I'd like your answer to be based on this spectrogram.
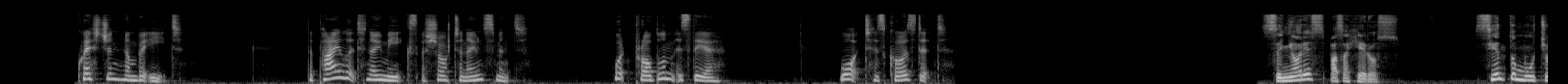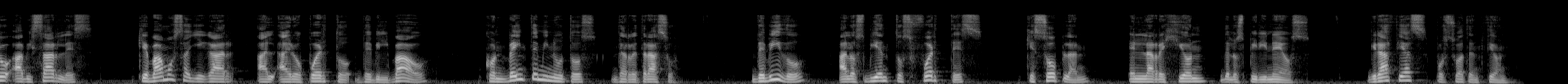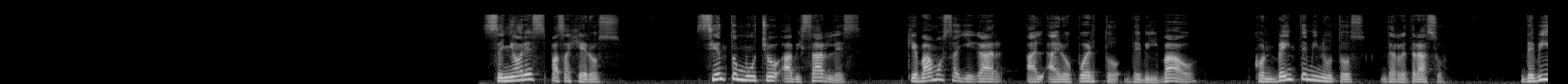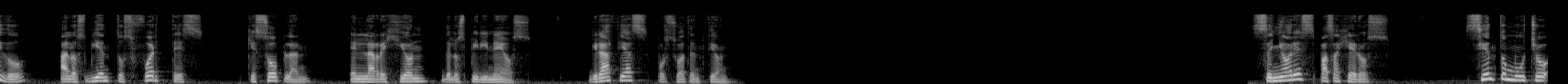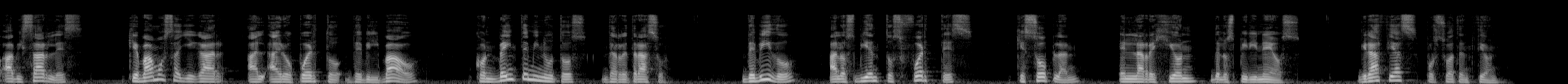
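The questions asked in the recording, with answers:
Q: What problem is there?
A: They will arrive in Bilbao 20 minutes late

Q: What has caused it?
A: Strong winds in the Pyrenees region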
